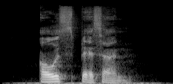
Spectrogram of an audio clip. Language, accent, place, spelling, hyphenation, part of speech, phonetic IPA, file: German, Germany, Berlin, ausbessern, aus‧bes‧sern, verb, [ˈaʊ̯sˌbɛsɐn], De-ausbessern.ogg
- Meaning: to mend, to fix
